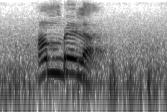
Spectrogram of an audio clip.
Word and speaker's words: umbrella: Now, umbrella um bre lla Trisyllabic word. Okay? umbrella umbrella Okay? So, when it is a trisyllabic word, the accent must be on the middle syllable.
